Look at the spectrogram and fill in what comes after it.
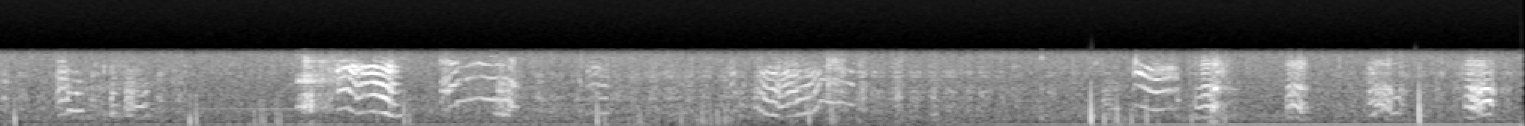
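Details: Whelping Dobermann, a puppy being born: clusters of high, wavering squeaky cries with sliding pitch, some in quick runs, separated by quiet gaps, with a constant low hum underneath.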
